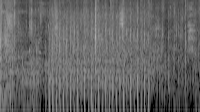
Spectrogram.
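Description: A submachine gun fires a rapid burst of shots.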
